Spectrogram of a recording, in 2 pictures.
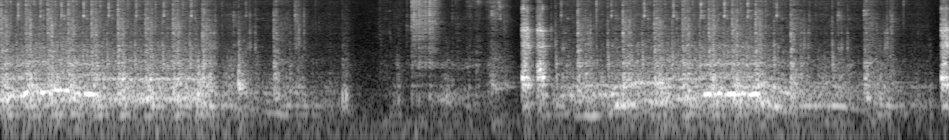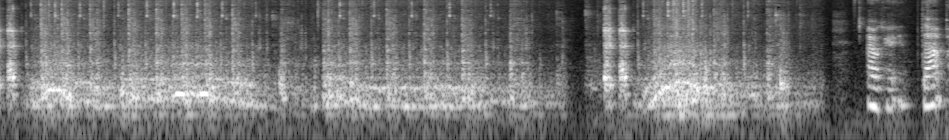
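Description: Sewing machine basting piping into a seam, bursts of rapid mechanical stitching chatter that start and stop several times, with a person talking softly in between.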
